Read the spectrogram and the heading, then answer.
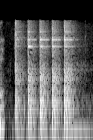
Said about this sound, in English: this is the sound of a gavel.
